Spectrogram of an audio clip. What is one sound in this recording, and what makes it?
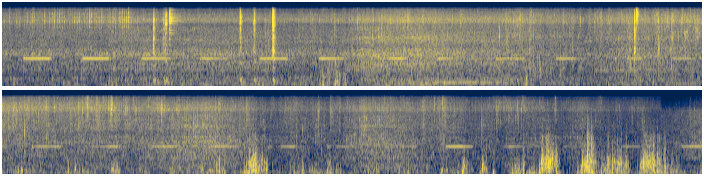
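Wind gusts across an open outdoor lot.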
